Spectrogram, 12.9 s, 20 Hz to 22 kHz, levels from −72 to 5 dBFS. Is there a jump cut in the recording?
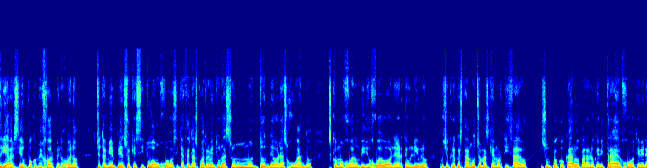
no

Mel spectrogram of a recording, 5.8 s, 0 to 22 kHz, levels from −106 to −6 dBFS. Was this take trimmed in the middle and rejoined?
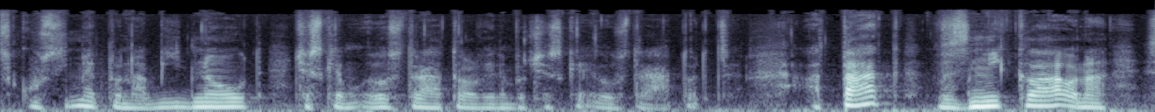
yes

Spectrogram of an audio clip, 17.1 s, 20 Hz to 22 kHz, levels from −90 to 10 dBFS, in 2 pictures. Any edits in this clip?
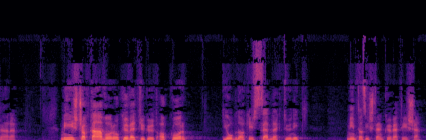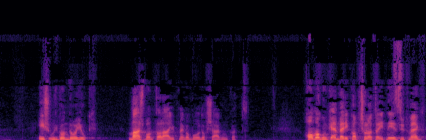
yes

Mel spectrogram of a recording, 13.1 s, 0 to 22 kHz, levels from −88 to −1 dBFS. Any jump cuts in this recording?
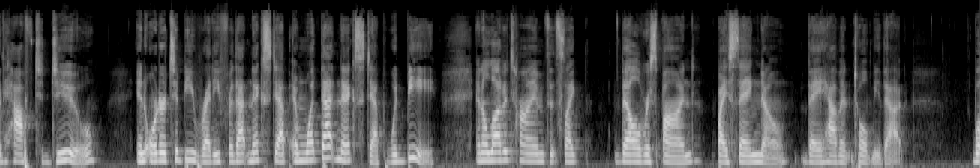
no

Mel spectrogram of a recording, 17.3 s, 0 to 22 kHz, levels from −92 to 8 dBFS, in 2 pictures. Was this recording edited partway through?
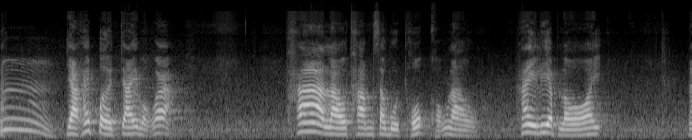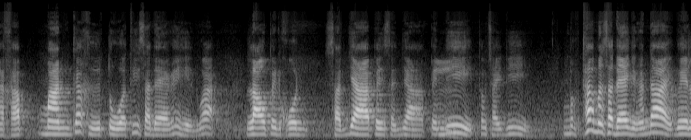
no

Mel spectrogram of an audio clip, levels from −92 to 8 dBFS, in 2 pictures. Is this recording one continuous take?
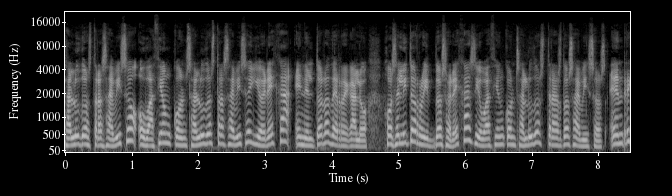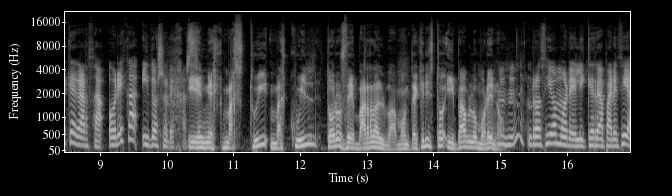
no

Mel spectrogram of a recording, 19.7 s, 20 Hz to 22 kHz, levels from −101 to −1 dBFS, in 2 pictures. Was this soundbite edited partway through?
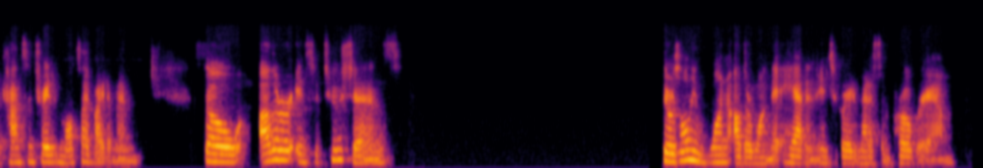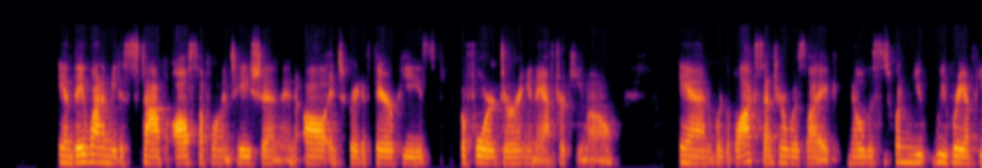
no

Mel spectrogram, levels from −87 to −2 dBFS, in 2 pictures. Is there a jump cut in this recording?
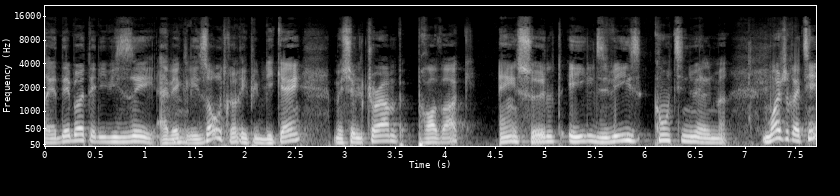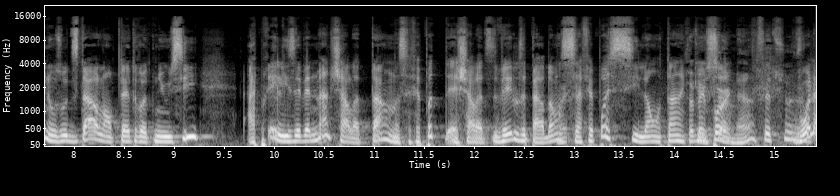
no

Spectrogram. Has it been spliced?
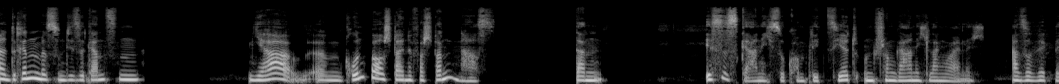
no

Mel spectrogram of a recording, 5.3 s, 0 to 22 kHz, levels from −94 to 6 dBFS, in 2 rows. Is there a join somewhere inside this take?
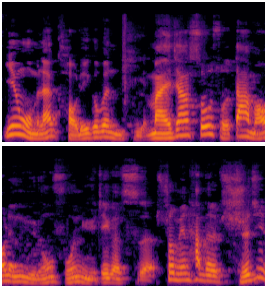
no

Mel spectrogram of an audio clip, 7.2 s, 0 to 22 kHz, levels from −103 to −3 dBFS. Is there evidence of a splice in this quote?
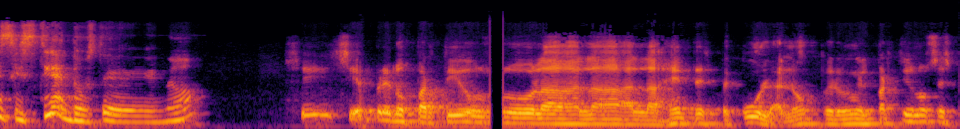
no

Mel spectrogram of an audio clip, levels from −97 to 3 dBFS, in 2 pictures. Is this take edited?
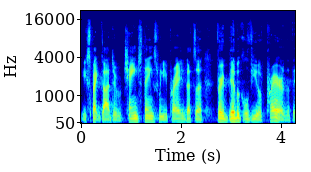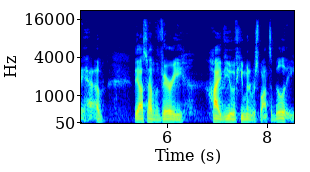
no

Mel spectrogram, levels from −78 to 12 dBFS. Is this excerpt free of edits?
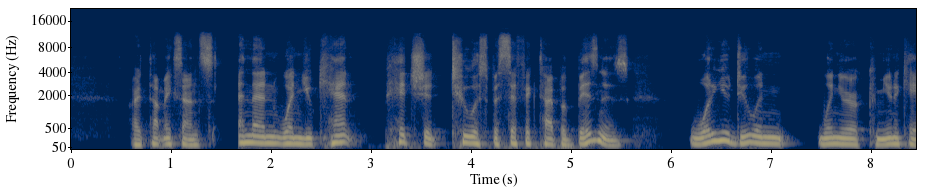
yes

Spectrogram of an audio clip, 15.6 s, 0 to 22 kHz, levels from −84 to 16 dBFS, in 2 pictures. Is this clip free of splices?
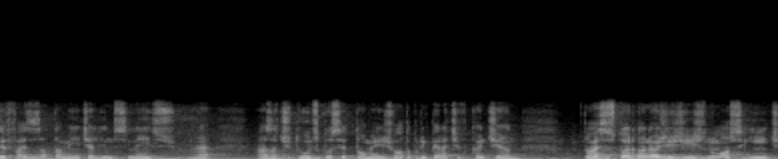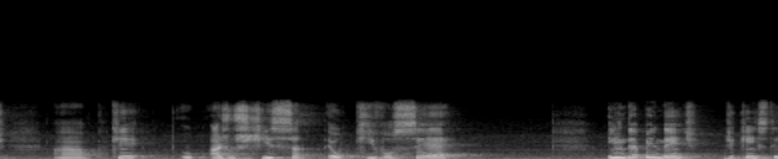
no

